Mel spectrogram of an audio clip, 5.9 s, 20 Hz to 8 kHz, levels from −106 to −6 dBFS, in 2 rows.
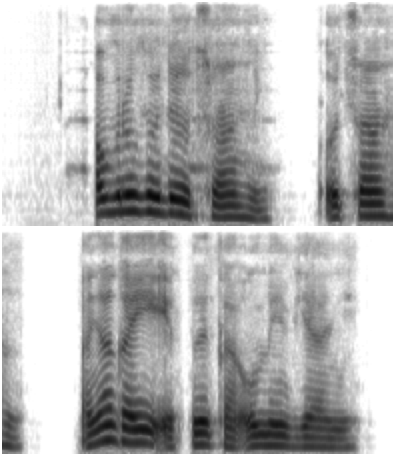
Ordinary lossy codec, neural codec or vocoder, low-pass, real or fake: none; codec, 16 kHz, 2 kbps, FunCodec, trained on Chinese and English, 25 frames a second; none; fake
